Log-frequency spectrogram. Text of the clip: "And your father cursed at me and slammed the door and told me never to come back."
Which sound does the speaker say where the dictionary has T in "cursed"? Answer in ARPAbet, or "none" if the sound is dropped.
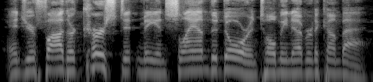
T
